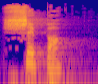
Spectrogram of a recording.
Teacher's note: Sometimes the sound je becomes ch in French.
